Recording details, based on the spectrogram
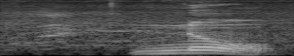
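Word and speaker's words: know: नो, देखिए यहाँ पे के होता है साइलेंट, एंड इसे हम नो पढ़ते हैं, फिर नाउ नहीं पढ़ते हैं, इसे नो पढ़ेंगे।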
